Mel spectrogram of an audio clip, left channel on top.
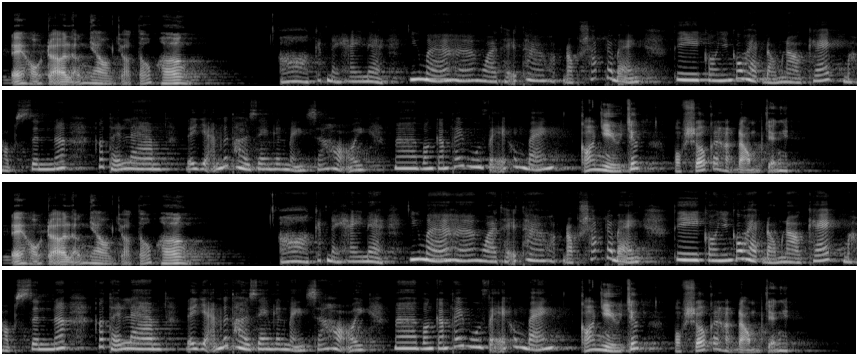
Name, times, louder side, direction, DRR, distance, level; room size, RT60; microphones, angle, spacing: voice 1, 0.1-1.9 14.3-14.9 15.3-16.4, equal, ahead, 12 dB, 1.0 m, -25 dB
voice 2, 2.8-14.1, right 2 dB, 25° right, 10 dB, 0.9 m, -26 dB
29.5 x 21.0 x 8.7 m, 0.91 s
head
